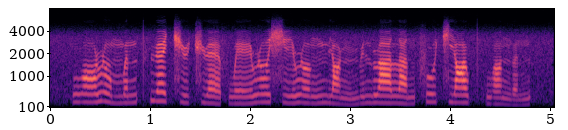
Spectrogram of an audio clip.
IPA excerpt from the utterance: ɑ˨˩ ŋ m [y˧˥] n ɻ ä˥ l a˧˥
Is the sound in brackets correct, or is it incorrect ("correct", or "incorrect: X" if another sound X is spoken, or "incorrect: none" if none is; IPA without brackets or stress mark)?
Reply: incorrect: y˥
